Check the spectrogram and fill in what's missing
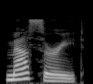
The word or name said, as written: Masorete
